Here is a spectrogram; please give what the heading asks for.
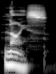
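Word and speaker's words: gneiss: Another fascinating metamorphic rock is nice, pronounced nice.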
